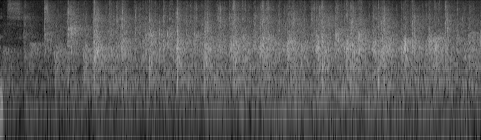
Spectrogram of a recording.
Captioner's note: audience applauding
